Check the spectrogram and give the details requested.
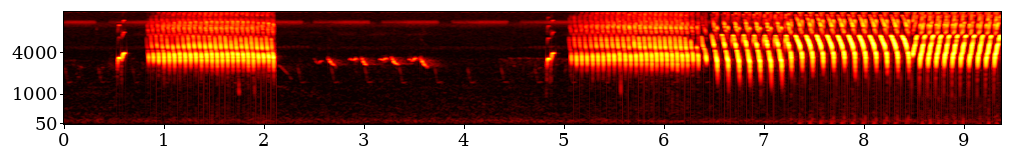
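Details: Canary training song with long rolls: a buzzy sustained trill, a pause with soft twittering, then a second long roll turning into fast repeated chirps that continue steadily to the end.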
